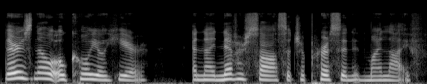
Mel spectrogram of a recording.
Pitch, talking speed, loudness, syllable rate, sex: 215 Hz, 225 wpm, -18 LUFS, 5.4 syllables/s, female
